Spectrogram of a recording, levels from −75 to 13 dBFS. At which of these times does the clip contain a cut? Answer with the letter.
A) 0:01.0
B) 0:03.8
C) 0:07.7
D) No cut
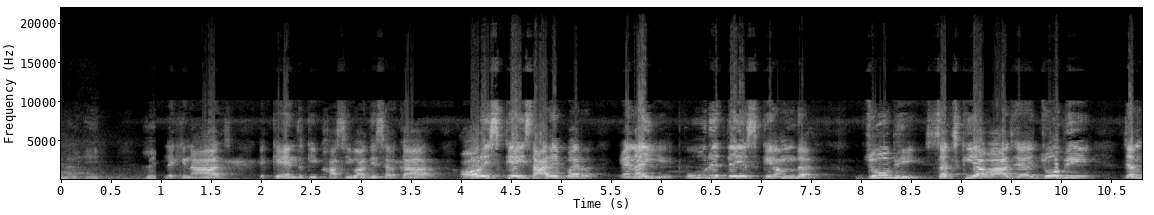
A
